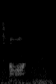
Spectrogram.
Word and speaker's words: taunt: We call our aunts taunt. Like T-A-U. It's like a T in front of aunt. So the word aunt with a T in front is called, we pronounce it taunt.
